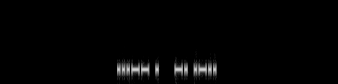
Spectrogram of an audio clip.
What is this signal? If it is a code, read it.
Morse code, heard as a keyed tone, about 52 wpm, 700 Hz. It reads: 3E NL
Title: Field Day Exchanges Encore - 50wpm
